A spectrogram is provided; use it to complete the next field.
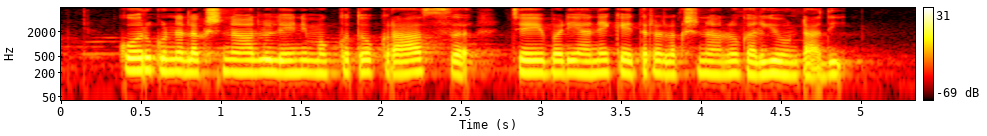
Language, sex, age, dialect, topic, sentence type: Telugu, female, 18-24, Southern, agriculture, statement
